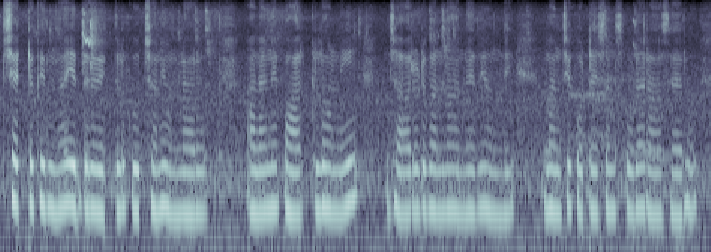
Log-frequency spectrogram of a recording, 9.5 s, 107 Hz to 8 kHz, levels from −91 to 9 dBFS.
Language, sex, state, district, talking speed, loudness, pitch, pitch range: Telugu, female, Andhra Pradesh, Srikakulam, 105 wpm, -17 LUFS, 225 Hz, 215-230 Hz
